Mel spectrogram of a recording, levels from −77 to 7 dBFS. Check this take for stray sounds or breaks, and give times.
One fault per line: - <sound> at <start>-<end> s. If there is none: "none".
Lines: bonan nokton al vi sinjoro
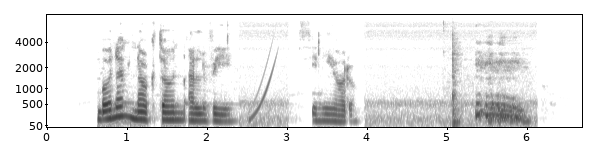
- chirp at 2.5-2.9 s
- throat clearing at 4.9-6.1 s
